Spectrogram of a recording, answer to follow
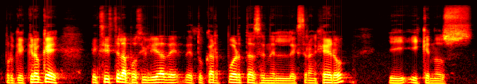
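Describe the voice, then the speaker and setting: A man's voice: on the low side, a little mellow. A man hosting a live online talk show, speaking with many fillers and restarts as he thanks his guests. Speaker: podcast host. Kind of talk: casual live-streamed chat.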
